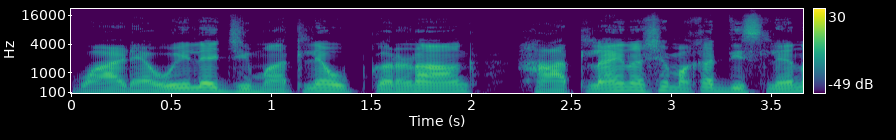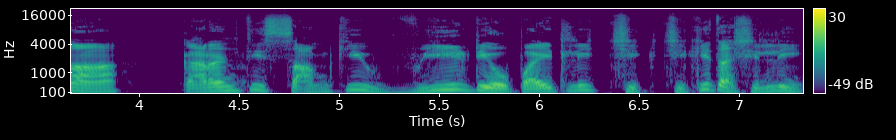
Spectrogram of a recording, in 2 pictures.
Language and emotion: Goan Konkani, disgusted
